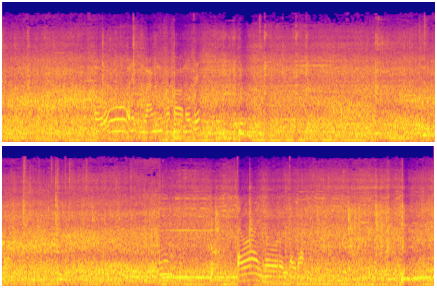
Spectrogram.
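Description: A heavy excavator engine rumbles steadily nearby.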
